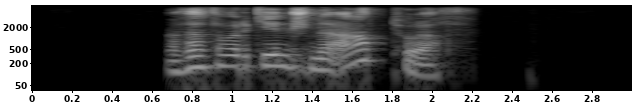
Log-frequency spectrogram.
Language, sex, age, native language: Icelandic, male, 40-49, Icelandic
